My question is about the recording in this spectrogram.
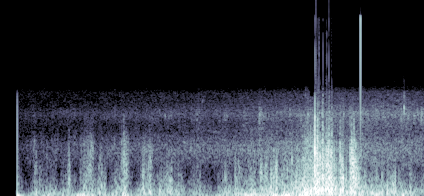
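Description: Wind buffeting the microphone: an uneven low rumble in gusts, loudest about three-quarters of the way through.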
